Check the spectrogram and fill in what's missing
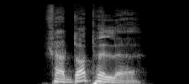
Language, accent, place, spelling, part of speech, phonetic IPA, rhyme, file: German, Germany, Berlin, verdoppele, verb, [fɛɐ̯ˈdɔpələ], -ɔpələ, De-verdoppele.ogg
- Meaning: inflection of verdoppeln: 1. first-person singular present 2. first-person plural subjunctive I 3. third-person singular subjunctive I 4. singular imperative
